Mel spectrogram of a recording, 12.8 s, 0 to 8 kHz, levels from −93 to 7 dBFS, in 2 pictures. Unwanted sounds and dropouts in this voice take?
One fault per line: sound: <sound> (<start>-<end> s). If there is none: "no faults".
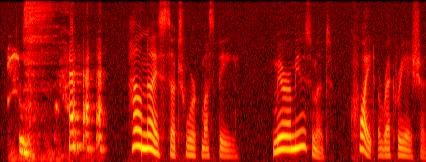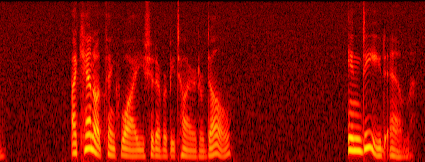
sound: laugh (0.1-1.6 s)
